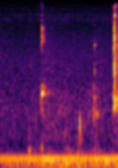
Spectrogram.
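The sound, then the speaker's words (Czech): Faint wet mouth clicks over a low steady hum, then a single short, loud gulp at the very end as someone swallows a sip of water. “Tak já si nám tady log vody a budeme pokračovat.”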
